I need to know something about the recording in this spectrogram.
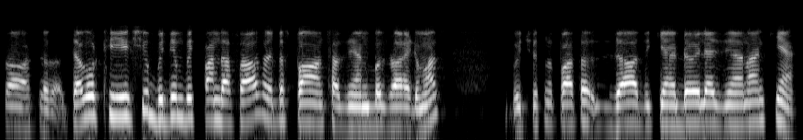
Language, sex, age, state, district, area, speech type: Kashmiri, male, 18-30, Jammu and Kashmir, Budgam, rural, conversation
